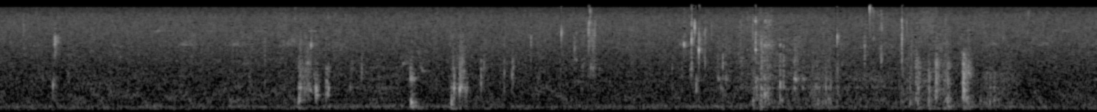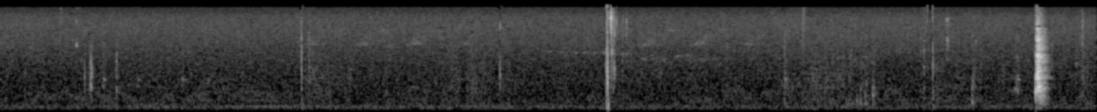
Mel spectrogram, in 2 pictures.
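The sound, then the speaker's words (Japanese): Faint mouth sounds of someone drinking water: soft sips and gulps scattered irregularly across near silence, with a couple of slightly louder ones toward the end. “ちょっと喉乾いてきたんで、ちょっと水飲みますね。”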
